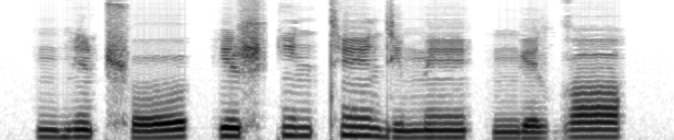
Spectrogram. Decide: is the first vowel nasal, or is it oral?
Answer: nasal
